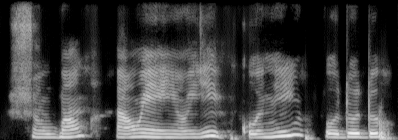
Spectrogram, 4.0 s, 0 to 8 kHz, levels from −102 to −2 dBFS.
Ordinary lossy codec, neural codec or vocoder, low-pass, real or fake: none; codec, 16 kHz, 4 kbps, X-Codec, HuBERT features, trained on general audio; none; fake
